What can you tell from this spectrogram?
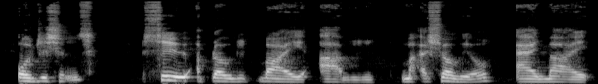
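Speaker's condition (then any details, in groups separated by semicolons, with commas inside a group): Down syndrome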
